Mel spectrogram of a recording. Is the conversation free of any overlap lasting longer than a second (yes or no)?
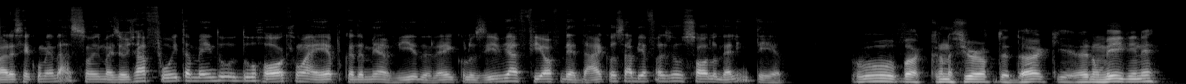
yes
